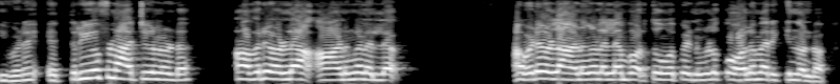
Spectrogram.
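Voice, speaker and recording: A woman's voice: fairly high pitch, fairly even intonation, quick pace, a bit bright, close to an everyday voice. Caring young husband, teasing, coaxing, protective, mock-stern, voiced by a woman.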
